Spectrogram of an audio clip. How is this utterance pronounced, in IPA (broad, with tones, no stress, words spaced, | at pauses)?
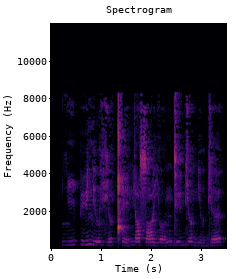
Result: ʎi˨˦py˨˦ lʲu˨˦ vʲo˩˧˩ǃʰe˧˩˧mʲo˨˦sˤo˩˧˩ jo˧˩˧ndy˨˦bʲo˩˧˩ mʲu˧˩˧bʲə˨˦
